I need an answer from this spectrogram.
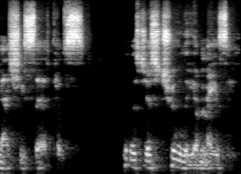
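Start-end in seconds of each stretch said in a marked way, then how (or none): none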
